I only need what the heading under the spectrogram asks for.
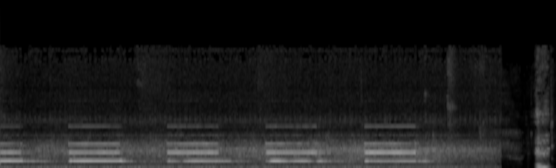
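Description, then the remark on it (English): A truck's reversing alarm beeps in a steady, evenly spaced rhythm over a low diesel engine rumble as the truck does some work, then cuts off abruptly as a brief voice is heard. “If you just stand to the left a little bit, we've just got a truck to do a bit of work here.”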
